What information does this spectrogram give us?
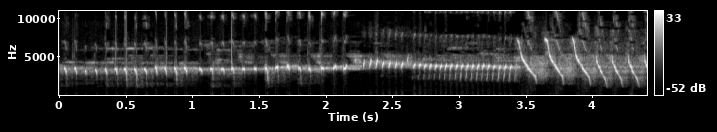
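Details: Gloster canary delivering a long, even, rapid trill that shifts slightly in pitch, then ends in a few loud sweeping downslurred notes.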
